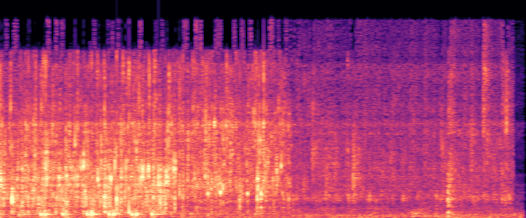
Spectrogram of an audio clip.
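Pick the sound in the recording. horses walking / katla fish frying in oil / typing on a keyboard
katla fish frying in oil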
